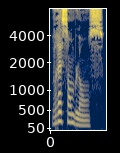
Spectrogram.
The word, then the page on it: vraisemblance: francais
